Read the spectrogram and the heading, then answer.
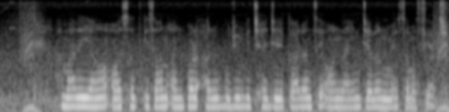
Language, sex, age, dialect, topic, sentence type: Maithili, female, 18-24, Angika, agriculture, question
